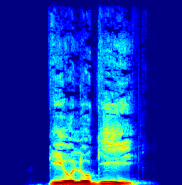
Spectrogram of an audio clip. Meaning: geology
- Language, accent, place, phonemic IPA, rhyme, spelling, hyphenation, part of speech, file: German, Germany, Berlin, /ɡeoloˈɡiː/, -iː, Geologie, Ge‧o‧lo‧gie, noun, De-Geologie.ogg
